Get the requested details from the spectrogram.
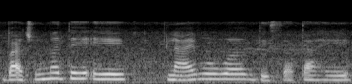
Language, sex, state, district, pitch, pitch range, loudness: Marathi, female, Maharashtra, Gondia, 235 Hz, 185-245 Hz, -16 LUFS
